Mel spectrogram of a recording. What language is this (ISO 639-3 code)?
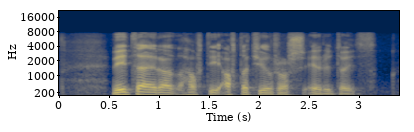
isl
